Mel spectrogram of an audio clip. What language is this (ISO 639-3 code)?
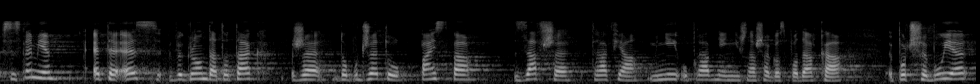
pol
